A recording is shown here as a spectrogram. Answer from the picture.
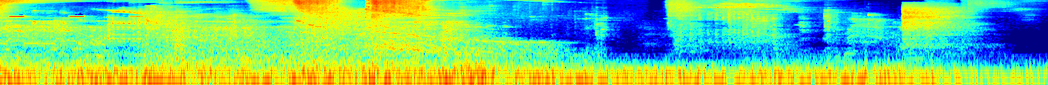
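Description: Sci-fi show soundtrack of machinery sound effects: booms, clanks and whooshes over a constant deep rumble, with music underneath. The sound is a dense wash at first, then breaks into separate hits about halfway through.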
